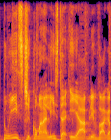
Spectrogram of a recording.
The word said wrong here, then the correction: Twista: Não é Twist, é Twista mesmo. Eu que falei errado, mano. Né? Twista. Twista.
